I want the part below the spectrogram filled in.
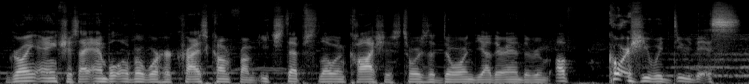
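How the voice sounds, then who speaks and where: A man's voice: medium pitch, noisy background. A man hosting a gaming video, reading story text aloud dramatically and reacting as he plays. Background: game music.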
